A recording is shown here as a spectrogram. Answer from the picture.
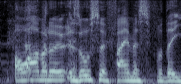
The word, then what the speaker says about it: Oamaru: Or as it's pronounced, Oamaru down there.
